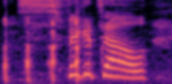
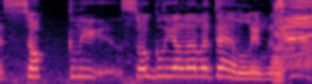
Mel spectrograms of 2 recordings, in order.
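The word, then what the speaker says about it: sfogliatelle: Sphygotell is like the Jersey Italian pronunciation of what it's like a sogliolitelli, right?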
